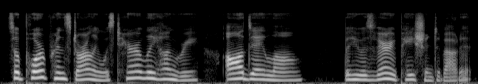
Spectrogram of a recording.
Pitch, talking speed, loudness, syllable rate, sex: 230 Hz, 215 wpm, -20 LUFS, 6.2 syllables/s, female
